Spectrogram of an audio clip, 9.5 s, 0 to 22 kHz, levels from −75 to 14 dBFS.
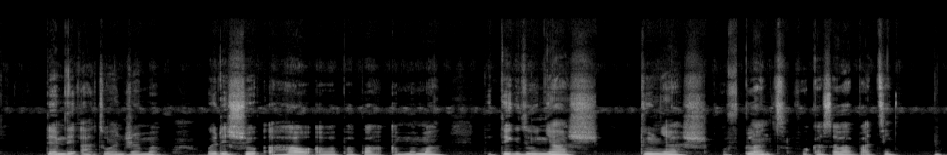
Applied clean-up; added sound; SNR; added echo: none; none; none; none.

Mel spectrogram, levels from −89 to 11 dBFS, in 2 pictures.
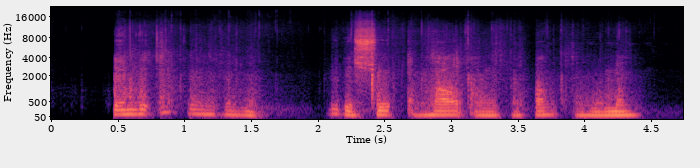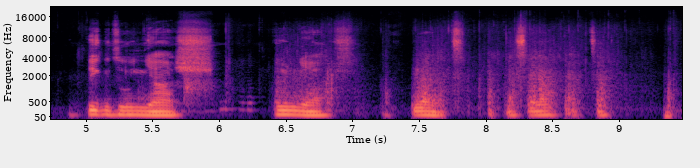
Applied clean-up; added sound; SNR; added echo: neural mask model RNNoise.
